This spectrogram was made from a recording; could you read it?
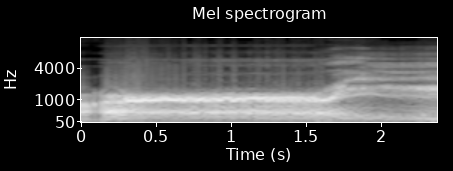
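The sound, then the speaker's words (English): A single sustained death metal fry growl made into a microphone, loud and raspy, holding a gritty buzzing tone for about two seconds before shifting slightly higher and thinner at the end. No other sounds accompany it. “Yeah, but what did you just do into the microphone? Oh, it's called a fry growl.”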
